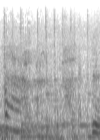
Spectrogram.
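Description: A winded woman breathing heavily and painfully, with a short falling gasp just after the start, over a steady low film score.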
